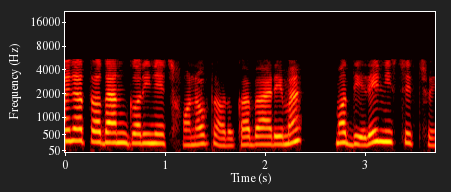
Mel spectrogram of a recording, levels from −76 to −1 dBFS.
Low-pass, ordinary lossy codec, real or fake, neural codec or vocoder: 5.4 kHz; MP3, 32 kbps; fake; codec, 16 kHz, 0.9 kbps, LongCat-Audio-Codec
